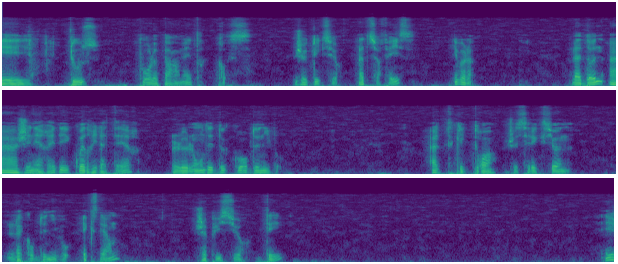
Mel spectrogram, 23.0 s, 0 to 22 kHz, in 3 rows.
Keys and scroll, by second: 19.0 d, 19.5 d, 19.7 d.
